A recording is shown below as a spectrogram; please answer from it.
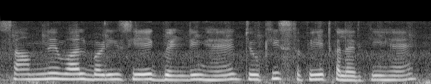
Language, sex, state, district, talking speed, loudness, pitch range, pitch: Hindi, female, Uttar Pradesh, Lucknow, 180 wpm, -13 LUFS, 215-235 Hz, 230 Hz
